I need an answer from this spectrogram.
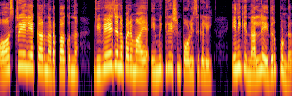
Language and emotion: Malayalam, angry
